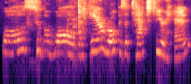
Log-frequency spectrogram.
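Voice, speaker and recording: Over roomy echo and some noise, a woman plays a plucky young fairy-tale girl in a radio play. The voice is very high and unhurried, blunt and curious in casual modern phrasing. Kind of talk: irreverent radio play acting. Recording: roomy echo with noisy ambience.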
